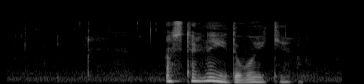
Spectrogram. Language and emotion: Russian, sad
